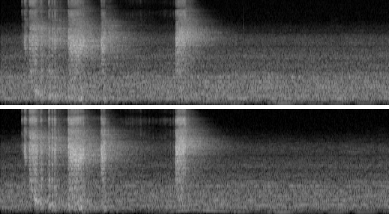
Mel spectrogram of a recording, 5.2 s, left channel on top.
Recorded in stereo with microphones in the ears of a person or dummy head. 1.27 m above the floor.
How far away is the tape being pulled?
About 1.2 m.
